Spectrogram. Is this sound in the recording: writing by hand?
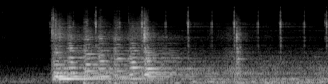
no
